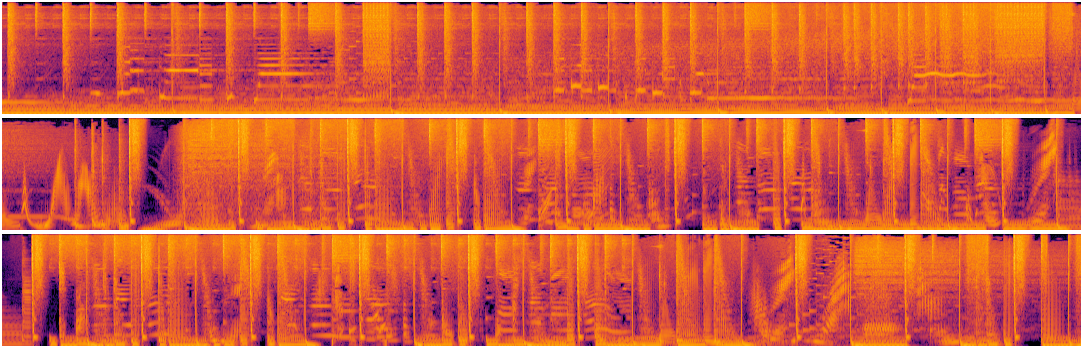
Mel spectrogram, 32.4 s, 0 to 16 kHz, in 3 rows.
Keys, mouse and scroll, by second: 0.9 double click.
